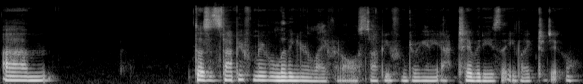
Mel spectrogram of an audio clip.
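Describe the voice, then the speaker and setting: A soft-spoken woman playing a chiropractor in an ASMR roleplay, hushed and often drifting into a whisper. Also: fairly low pitch, level tone, a little fast, gravelly, slightly rough. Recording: faint background noise.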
